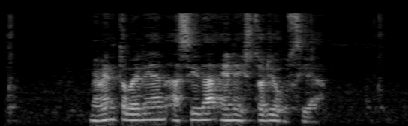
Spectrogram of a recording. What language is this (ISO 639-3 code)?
eus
